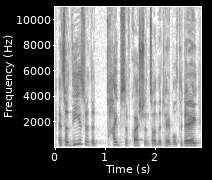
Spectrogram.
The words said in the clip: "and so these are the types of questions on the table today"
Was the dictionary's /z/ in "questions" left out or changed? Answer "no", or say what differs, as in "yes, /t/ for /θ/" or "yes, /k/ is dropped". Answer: no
